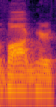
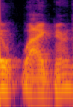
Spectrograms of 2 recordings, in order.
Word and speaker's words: Wagner: And so you like you don't have to do the Vagner thing. You could just say Wagner.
